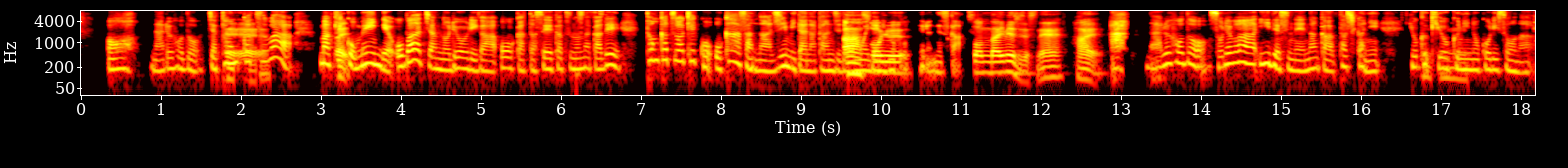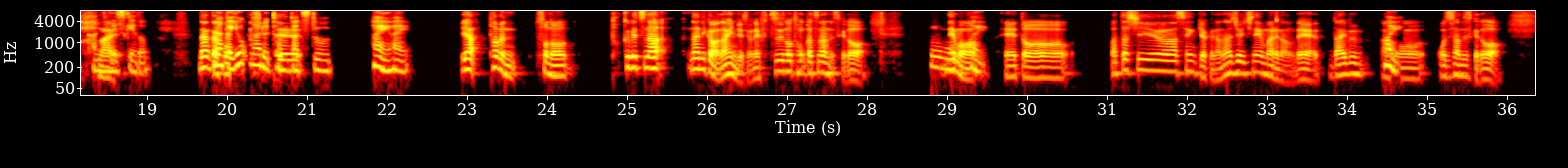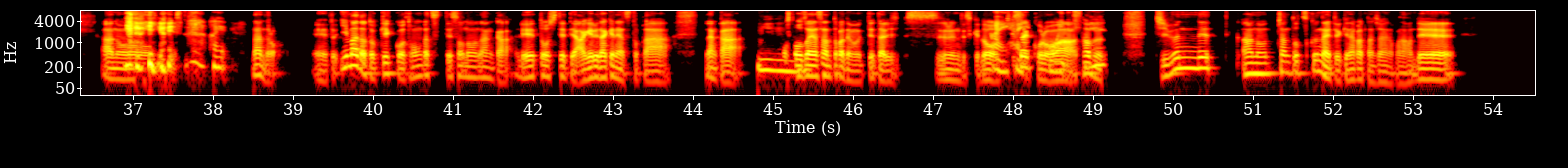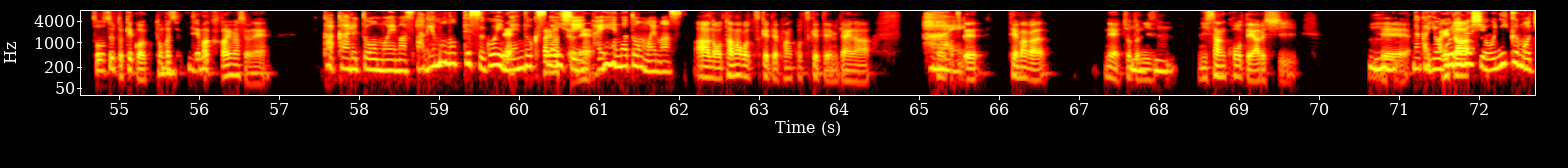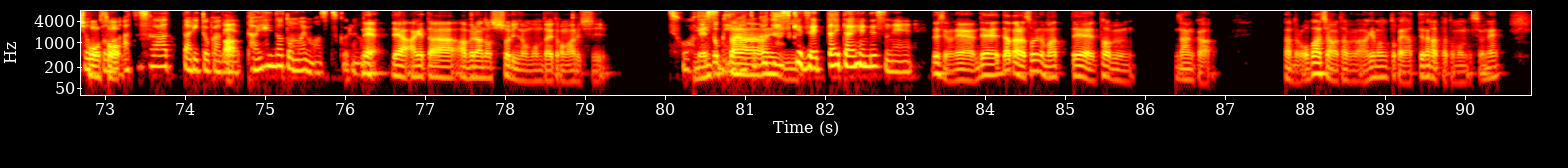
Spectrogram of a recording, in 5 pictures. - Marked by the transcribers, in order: other noise; tapping; laughing while speaking: "いやいや"; other background noise
- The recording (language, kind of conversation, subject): Japanese, podcast, 子どもの頃の食卓で一番好きだった料理は何ですか？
